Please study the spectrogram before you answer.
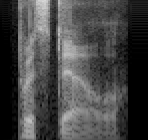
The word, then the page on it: Prestel: British English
